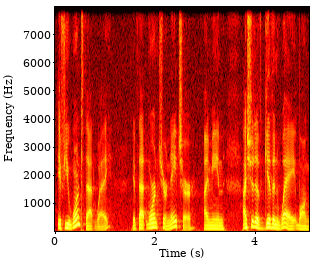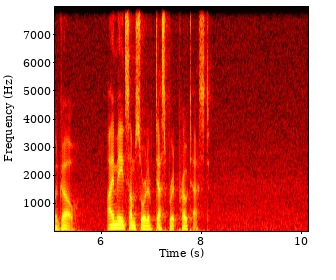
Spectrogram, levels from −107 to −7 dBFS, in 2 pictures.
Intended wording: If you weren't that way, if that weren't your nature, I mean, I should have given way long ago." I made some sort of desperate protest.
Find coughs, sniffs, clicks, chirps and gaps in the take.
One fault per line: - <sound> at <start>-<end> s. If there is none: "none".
none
